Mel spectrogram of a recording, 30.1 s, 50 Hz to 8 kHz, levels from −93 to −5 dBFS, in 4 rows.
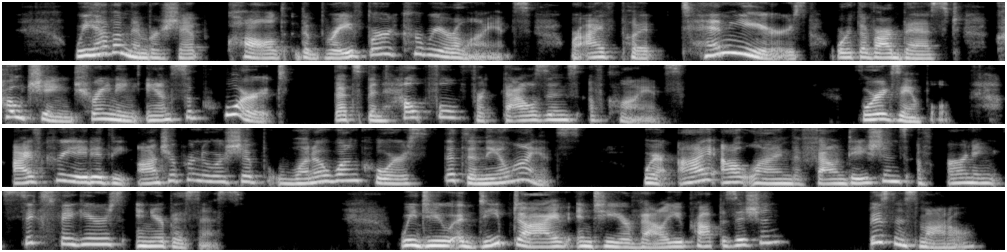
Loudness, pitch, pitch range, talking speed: -22 LUFS, 195 Hz, 175-250 Hz, 130 wpm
